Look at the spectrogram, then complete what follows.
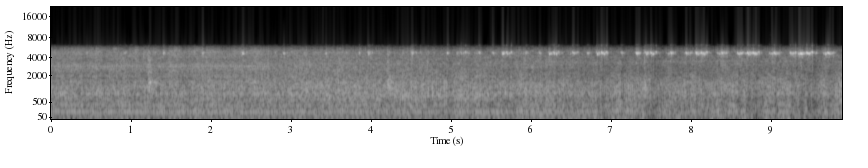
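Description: Gyrocopter engine running steadily, heard from the open cockpit on the ground, with a strong even drone and wind noise. From about halfway through, a faint high chirp repeats several times a second.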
